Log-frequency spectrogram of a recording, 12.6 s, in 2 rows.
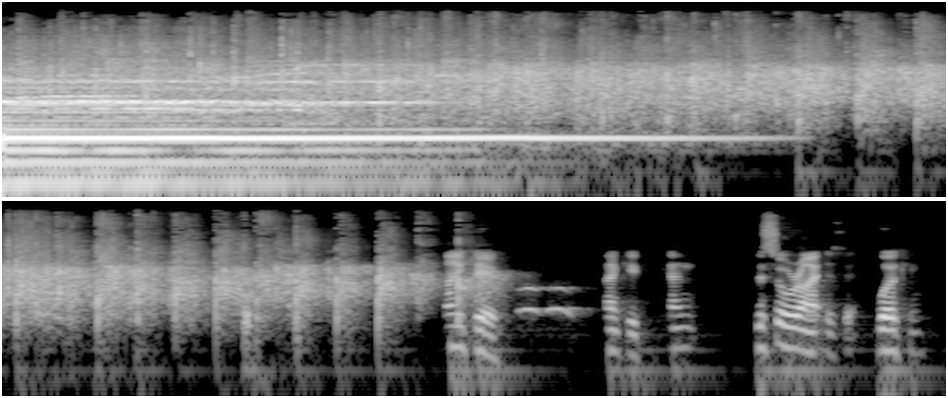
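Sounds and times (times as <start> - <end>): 
sustained musical chord: 0.0 - 5.6
crowd clapping: 0.0 - 9.6
speech: 9.4 - 9.7, 10.3 - 12.5.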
